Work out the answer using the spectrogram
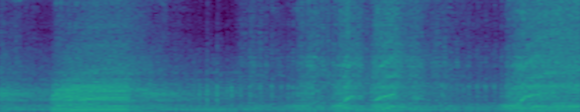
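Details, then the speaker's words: Craftsman two-stroke string trimmer after richening idle fuel (L screw a quarter turn counterclockwise) to cure stalling at idle: small buzzing engine revs up and drops back to a steady idle without stalling. It runs properly. "so it starts and runs just fine now and even though the trimmer head would not stop spinning on the table after using it some more it finally stopped"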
